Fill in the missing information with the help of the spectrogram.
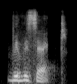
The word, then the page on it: vivisect: Indian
